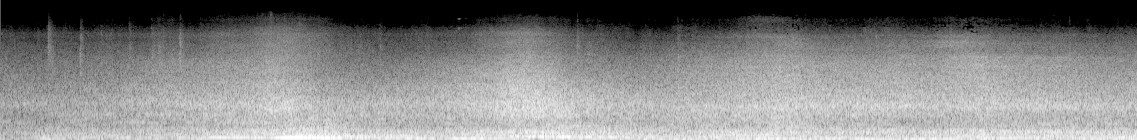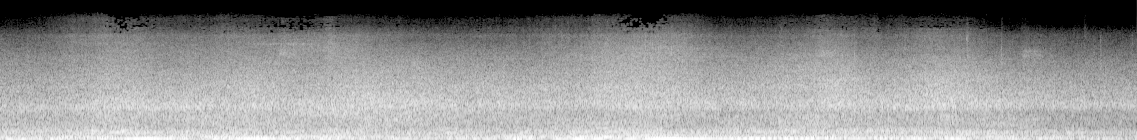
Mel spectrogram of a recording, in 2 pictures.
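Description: Road traffic on a town street: a steady low rumble of vehicles, swelling briefly about four and seven seconds in.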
